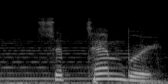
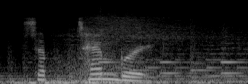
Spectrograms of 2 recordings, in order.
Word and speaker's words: September: The example: September. September. I'm stressing up to word tem.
